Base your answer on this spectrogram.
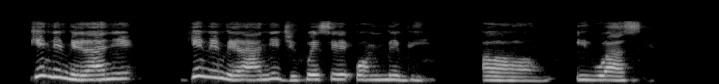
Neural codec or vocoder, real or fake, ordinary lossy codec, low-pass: codec, 16 kHz, 2 kbps, FreqCodec, larger model; fake; none; none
